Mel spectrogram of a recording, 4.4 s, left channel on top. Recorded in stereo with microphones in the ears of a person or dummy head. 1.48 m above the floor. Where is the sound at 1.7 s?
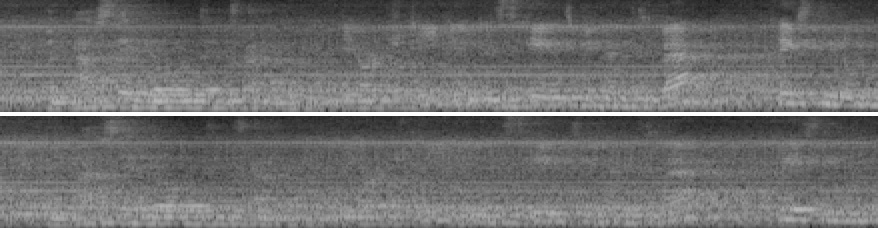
55° left (ahead or behind), 3 m.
